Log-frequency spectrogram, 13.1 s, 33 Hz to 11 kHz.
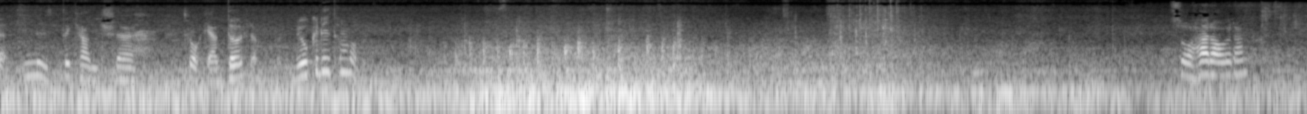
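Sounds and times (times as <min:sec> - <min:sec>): escalator rumble: 0:00.0 - 0:12.6
escalator steps clicking: 0:02.6 - 0:11.3.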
